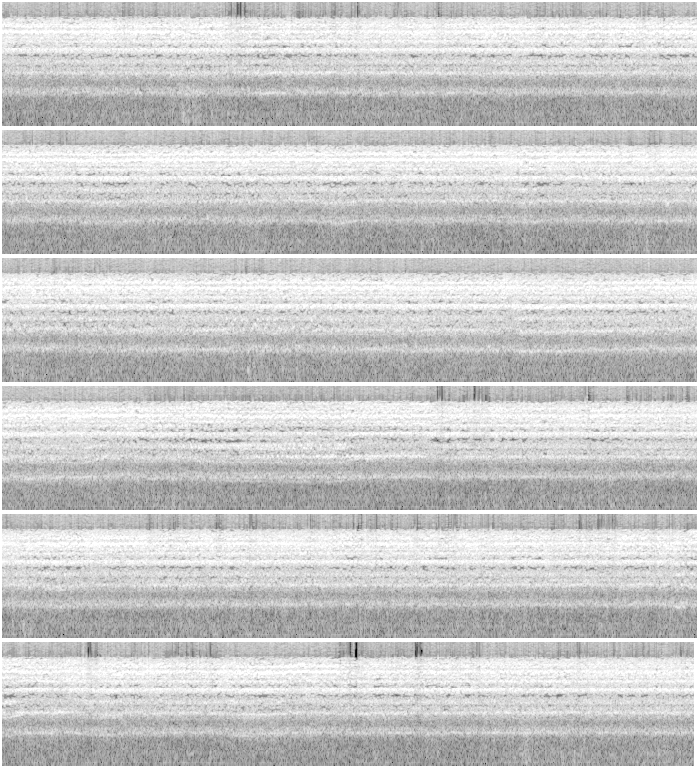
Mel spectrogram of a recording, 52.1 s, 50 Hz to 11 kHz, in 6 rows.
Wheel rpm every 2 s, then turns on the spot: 230, 230, 230, 230, 230, 230, 230, 230, 230, 220, 210, 210, 210, 210, 210, 220, 230, 230, 230, 230, 230, 230, 230, 230, 230, 230.
none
